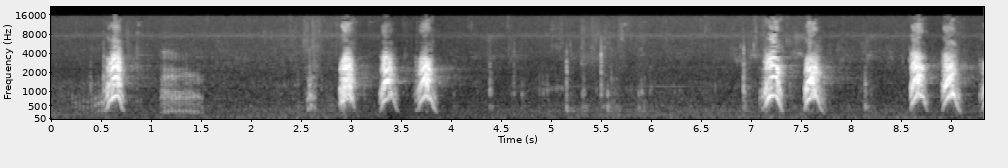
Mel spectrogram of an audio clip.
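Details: Puppy with bully sticks giving sharp high barks in clusters, a low growly grunt early on, then quiet before more bursts of two to three quick yaps near the end.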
